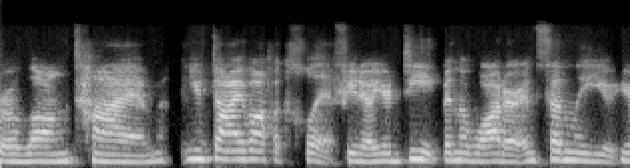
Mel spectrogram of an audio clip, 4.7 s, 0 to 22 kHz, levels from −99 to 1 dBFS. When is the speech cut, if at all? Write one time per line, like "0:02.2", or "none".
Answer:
0:01.3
